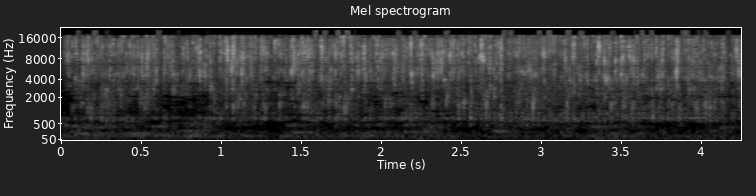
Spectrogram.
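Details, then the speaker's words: Ford Ka 1.0 2008, bleeding brakes wheel by wheel with ATE DOT 4 fluid through the bleeder, engine off, compressor giving slight pressure: a steady, even hiss of liquid with no more sputtering. Clean fluid now, the air is out of the line. "Pronto. Já tá sendo fluido limpo, né? Parou de sair ar."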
